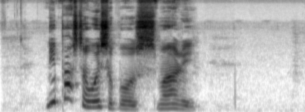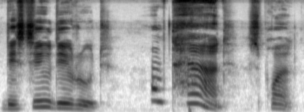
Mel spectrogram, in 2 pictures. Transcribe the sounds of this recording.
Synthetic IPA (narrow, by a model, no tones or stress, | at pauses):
nĩpastɔwesɔposmaɹi | destildeɹod | ãmtʰaadspʰɔɪl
